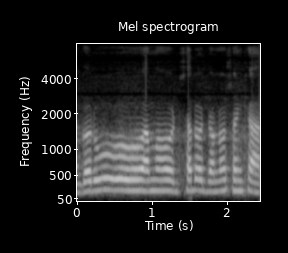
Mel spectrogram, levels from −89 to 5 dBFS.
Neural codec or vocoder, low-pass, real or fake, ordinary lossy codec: none; none; real; none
